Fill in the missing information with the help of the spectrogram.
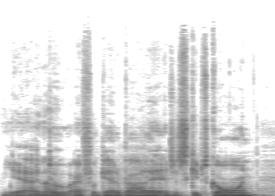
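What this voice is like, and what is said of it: Weak put-on Brooklyn/Boston accent. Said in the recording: “the New York, like Brooklyn, Boston accent ... I know my accent sucks”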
